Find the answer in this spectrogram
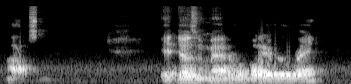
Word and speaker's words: coxswain: Just like the job that we that was spelled c o x s w a i n Uh-huh. Coxswain. Right.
